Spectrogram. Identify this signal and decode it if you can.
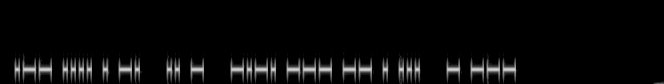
Morse code, heard as a keyed tone, about 38 wpm, 700 Hz. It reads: WHEN IT COMES TO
